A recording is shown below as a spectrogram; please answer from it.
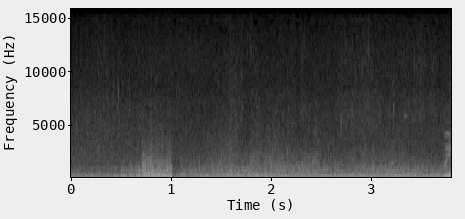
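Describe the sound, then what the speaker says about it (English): Storm wind roaring over crashing ocean waves in the Life Is Strange game, a steady, loud, broadband rush with a brief heavier gust or surge near the start, no voices. "I'm trapped in a storm?"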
